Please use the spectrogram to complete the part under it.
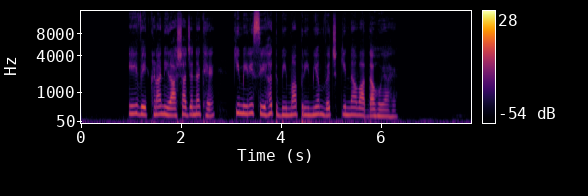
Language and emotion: Punjabi, sad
